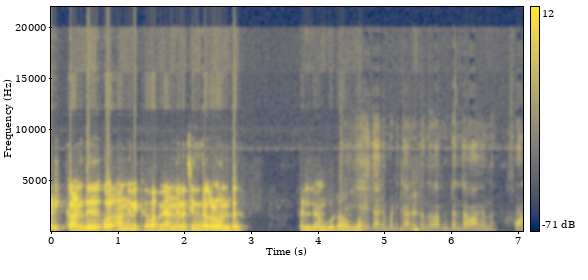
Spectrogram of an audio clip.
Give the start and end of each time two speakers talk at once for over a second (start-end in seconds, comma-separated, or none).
none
